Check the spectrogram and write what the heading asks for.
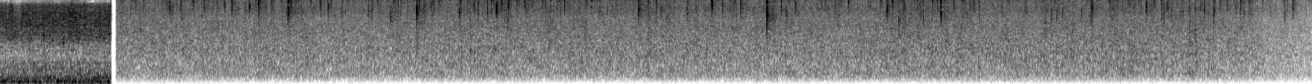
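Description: Steady rain, an even hiss with scattered taps of single drops, starting abruptly about a second in. Before it comes about a second of louder low rumble inside a car.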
